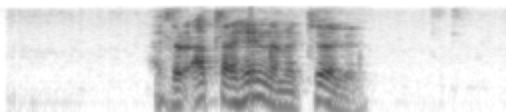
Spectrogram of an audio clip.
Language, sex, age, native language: Icelandic, male, 30-39, Icelandic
